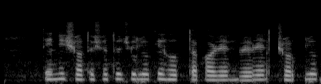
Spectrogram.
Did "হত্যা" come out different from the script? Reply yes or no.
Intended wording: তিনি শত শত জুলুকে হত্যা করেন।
no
